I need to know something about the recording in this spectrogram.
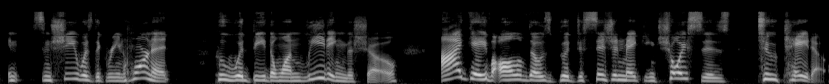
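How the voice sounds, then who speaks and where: A woman's voice: on the low side, no echo, studio quality. A woman chatting casually as an interview guest, explaining her creative work in a talkative storytelling way. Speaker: interview guest, audio drama writer and producer.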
